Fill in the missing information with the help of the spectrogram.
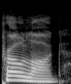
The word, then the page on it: prologue: American English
